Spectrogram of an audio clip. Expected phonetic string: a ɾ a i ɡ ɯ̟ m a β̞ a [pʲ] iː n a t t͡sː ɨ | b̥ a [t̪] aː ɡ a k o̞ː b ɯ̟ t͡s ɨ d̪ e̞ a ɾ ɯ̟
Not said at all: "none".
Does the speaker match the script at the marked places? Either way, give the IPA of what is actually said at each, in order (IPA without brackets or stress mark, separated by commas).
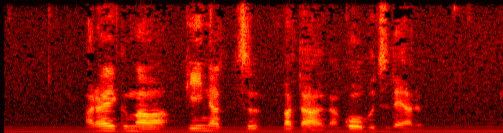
pʲ, t̪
